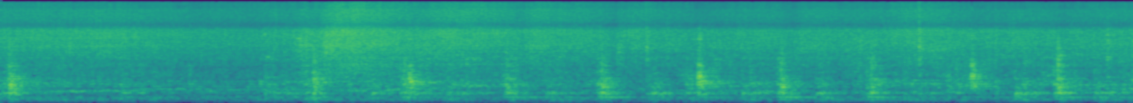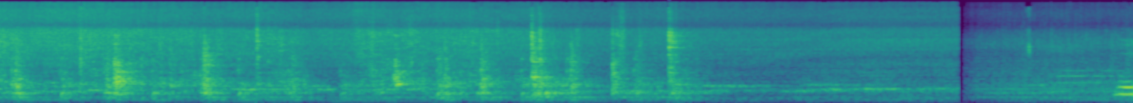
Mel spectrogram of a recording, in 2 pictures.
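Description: A ginger, tomato and green chili paste fries loudly in a pan for aloo dum, a continuous sizzle broken by repeated spatula scrapes and knocks that grow busier before the hiss suddenly drops away.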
